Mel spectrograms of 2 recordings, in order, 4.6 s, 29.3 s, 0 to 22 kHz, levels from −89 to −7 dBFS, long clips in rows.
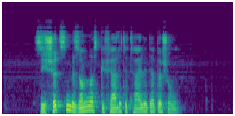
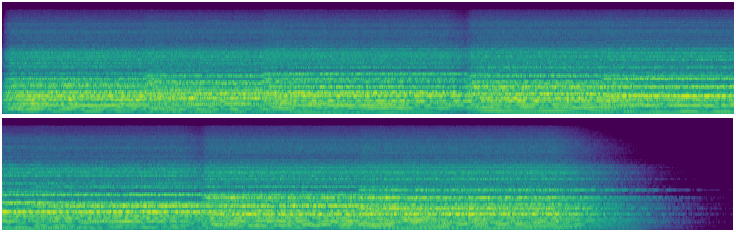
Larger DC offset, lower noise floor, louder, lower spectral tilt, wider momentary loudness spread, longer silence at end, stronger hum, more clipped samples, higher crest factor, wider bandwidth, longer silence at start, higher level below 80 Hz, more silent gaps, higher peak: second, under 0.1% vs 0.1%; about the same, -74 dBFS vs -77 dBFS; second, -23 LUFS vs -17 LUFS; about the same, -4.5 dB/octave vs -5 dB/octave; first, 10 LU vs 3 LU; second, 1.1 s vs 2 s; neither; neither; about the same, 18 dB vs 14 dB; second, 9.4 kHz vs 16 kHz; first, 0.7 s vs 0 s; second, -66 dBFS vs -42 dBFS; neither; about the same, -6 dBFS vs -4 dBFS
